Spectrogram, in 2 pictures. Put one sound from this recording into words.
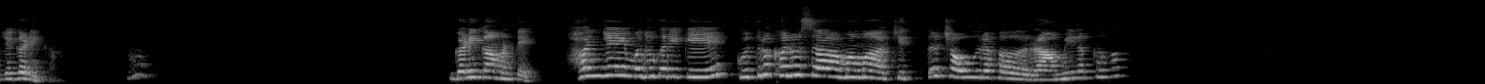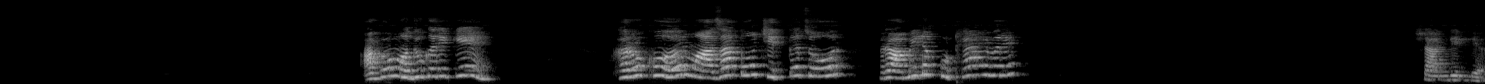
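A middle-aged woman speaks calmly and clearly close by, pausing between phrases.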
